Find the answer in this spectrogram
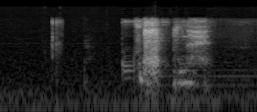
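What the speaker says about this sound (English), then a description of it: "Yeah, I'm just sneezing." A single sharp sneeze bursts out loudly at close range, preceded by a brief catch of breath, during a livestreamed Elder Scrolls Online gaming session.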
